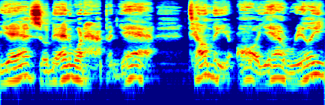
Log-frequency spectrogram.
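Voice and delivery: eager, excited, acted out. Retelling a cousin's eager questions during a story: imitating an excited cousin. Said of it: "He's so excited about".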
